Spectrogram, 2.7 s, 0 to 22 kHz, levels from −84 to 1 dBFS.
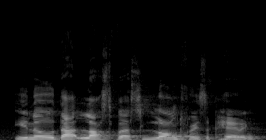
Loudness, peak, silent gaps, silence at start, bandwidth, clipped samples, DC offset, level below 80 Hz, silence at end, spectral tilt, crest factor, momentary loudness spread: -34 LUFS; -14 dBFS; none; 0.15 s; 15 kHz; under 0.1%; under 0.1%; -82 dBFS; 0.1 s; -5 dB/octave; 18 dB; 8 LU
